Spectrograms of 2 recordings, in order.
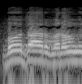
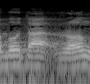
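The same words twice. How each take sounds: First: "wrong" in two beats, wuh-RONG; wrong silent-W pronunciation. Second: WRONG as one syllable starting on R; slow, lower demo with WRONG said "rong"; correct silent W. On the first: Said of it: "नहीं होता". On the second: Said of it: "होता है". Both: Shown as a demonstration.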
